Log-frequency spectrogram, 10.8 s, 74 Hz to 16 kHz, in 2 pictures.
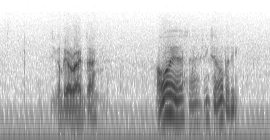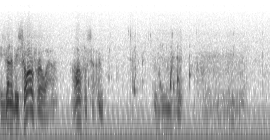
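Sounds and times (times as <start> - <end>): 
speech: 1.2 - 2.0, 3.1 - 4.8, 5.4 - 7.6, 8.5 - 9.2
water trickling and dripping: 7.5 - 9.2.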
